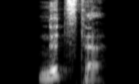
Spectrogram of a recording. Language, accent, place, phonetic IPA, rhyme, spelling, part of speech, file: German, Germany, Berlin, [ˈnʏt͡stə], -ʏt͡stə, nützte, verb, De-nützte.ogg
- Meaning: inflection of nützen: 1. first/third-person singular preterite 2. first/third-person singular subjunctive II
